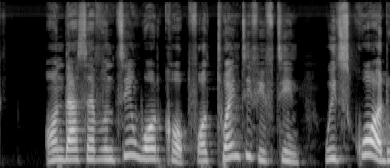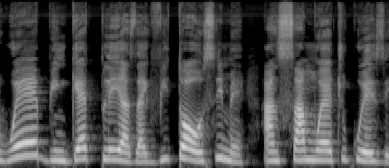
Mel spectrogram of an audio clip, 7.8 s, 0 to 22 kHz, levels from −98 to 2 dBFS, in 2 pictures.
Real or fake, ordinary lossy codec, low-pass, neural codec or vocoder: real; none; none; none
